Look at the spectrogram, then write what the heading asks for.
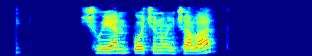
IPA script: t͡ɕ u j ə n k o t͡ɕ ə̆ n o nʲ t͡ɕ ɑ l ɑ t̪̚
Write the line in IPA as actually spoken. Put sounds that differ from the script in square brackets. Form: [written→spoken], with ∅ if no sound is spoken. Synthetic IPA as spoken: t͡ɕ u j [ə→ɑ] n [k→p] o t͡ɕ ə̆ n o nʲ t͡ɕ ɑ l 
